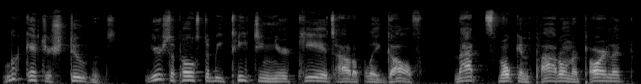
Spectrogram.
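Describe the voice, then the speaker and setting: A man voicing a short, timid old man who is angry and scolding, pushing his voice up high and strained. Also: sing-song, moderate pace.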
